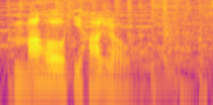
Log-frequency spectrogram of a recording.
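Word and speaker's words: 比屋定真帆: Hiyajo Maho って読むの? Maho Hiyajo.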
